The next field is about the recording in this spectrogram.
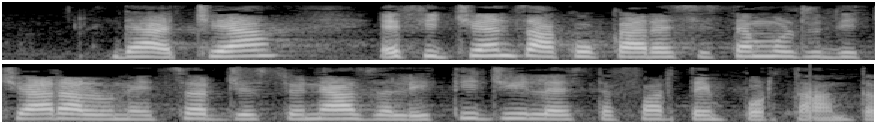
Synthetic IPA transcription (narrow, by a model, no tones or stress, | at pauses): d̪e̞at͡ʃe̞ja | e̞fit͡ʃie̞nt̪sakukaɾe̞sist̪e̞mulʒud̪it͡ʃiaɾalune̞jt̪sərʲd͡ʒe̞st̪io̞neazəlit̪id͡ʒiːlejest̪e̞foart̪e̞impo̞rt̪a̰nt̪ə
